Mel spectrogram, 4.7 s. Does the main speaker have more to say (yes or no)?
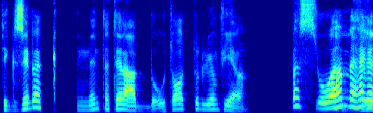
yes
